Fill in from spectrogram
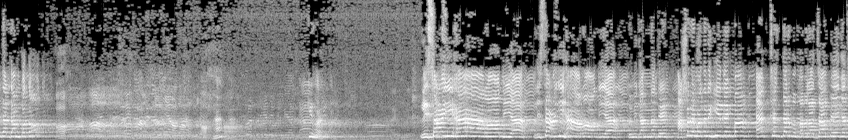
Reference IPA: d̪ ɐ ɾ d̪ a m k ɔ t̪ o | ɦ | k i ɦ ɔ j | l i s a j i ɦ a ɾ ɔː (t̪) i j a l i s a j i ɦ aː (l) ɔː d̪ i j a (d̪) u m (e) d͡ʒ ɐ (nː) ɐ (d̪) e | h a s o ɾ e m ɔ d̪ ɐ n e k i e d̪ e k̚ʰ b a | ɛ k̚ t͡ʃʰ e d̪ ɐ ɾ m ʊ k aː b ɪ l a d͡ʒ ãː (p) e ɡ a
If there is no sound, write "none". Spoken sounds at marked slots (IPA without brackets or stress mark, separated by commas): d̪, ɾ, t̪, i, nː, t̪, p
